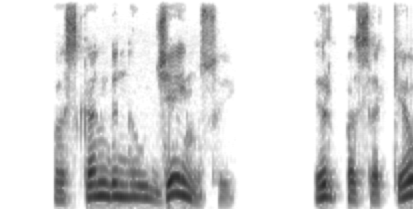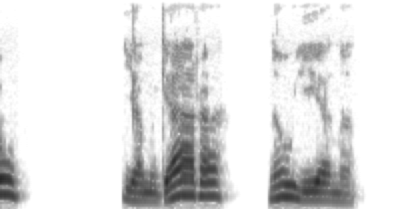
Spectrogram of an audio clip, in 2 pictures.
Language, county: Lithuanian, Klaipėda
